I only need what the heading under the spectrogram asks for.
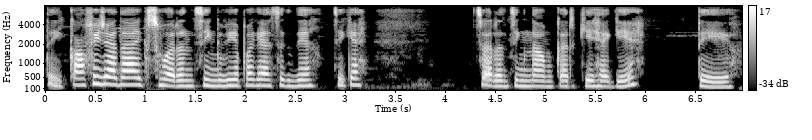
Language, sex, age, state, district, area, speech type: Punjabi, female, 18-30, Punjab, Patiala, urban, spontaneous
